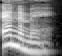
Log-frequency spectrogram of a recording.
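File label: "enemy", British English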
